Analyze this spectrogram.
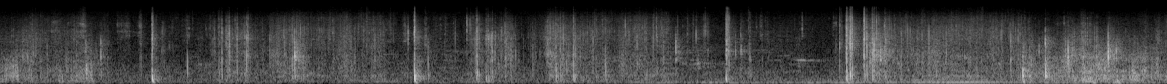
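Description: Blocks of gym chalk crushed and crumbled by hand into loose powder: a dry crunching and crackling, broken by sharp snaps as pieces break. The loudest snaps come about four seconds in and again past eight seconds.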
